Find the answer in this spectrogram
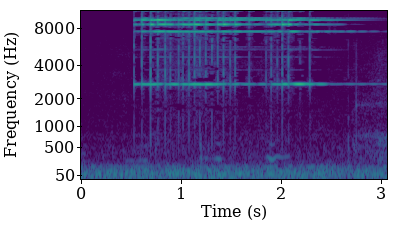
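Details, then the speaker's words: Normal 5-day-old male newborn in an awake quiet state during a neurologic exam: a bright bell rings for about two seconds, and he alerts and almost looks toward the sound; a normal newborn hearing response. "we can do the same thing with sound he alerts to that he actually looks almost towards the sound so it's a good response even responding to my voice"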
